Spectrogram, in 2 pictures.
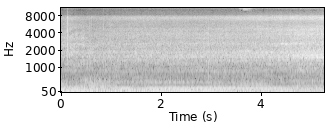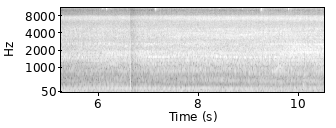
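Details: Proton Wira 1.5 MMC that wouldn't start, after fixing a wiring grounding fault on the main relay: steady even idle with smooth low hum, no misses or knocks; engine running normally.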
